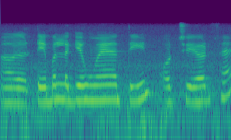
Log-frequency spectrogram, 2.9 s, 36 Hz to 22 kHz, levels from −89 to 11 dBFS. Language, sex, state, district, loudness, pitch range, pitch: Hindi, female, Haryana, Jhajjar, -15 LUFS, 205-225 Hz, 220 Hz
